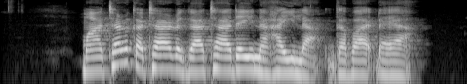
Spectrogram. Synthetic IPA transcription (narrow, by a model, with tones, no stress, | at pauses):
ma˨tɐ˦rka˨ta˦ɽɪ˨ɡaː˦ta˦da˦jna˨ɦa˦jla̰ː˨ɡɐ˨baː˦ɗɐ˦ja˦ʔ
